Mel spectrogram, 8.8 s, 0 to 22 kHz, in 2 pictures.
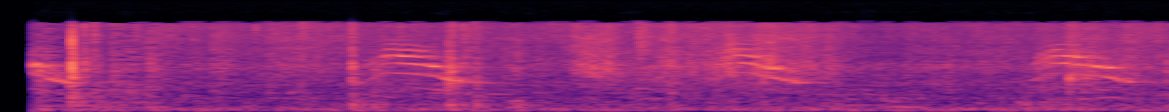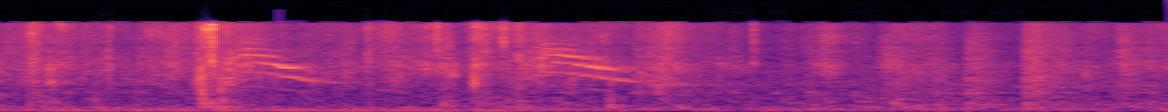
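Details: Female parti-colour Chihuahua puppy, born 23 June 2016, kept at a pet shop, giving thin, high whines that slide downward. About seven short calls come over nine seconds against steady low background noise.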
